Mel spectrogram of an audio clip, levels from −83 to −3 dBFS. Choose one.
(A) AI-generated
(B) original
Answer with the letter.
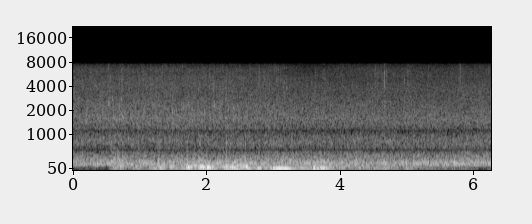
B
